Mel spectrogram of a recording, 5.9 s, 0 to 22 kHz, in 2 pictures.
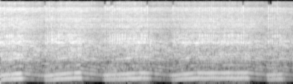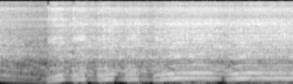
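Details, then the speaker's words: Stihl chainsaw (customer's MS 391 or MS170), dropped off because it would not start; refuelled with his own fuel, which had some dirt in it, then started outside at night. Revs up and down with crisp pickup and steady buzz; it starts and runs fine. "okay well this thing starts and runs"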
